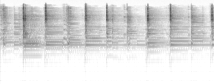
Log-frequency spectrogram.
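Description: Background music on a plucked string instrument, a quick run of sharply plucked notes, several a second.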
